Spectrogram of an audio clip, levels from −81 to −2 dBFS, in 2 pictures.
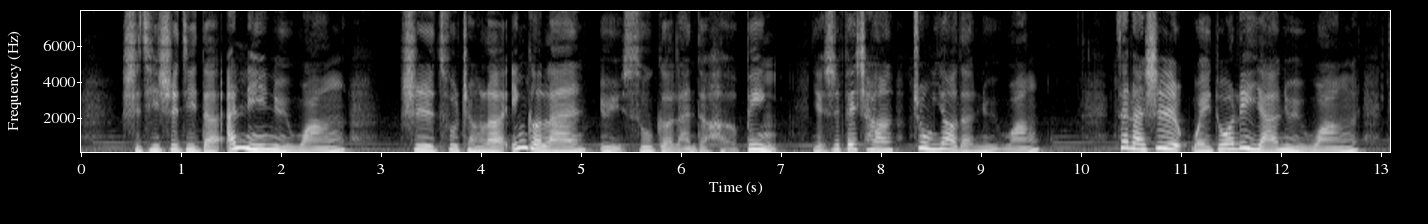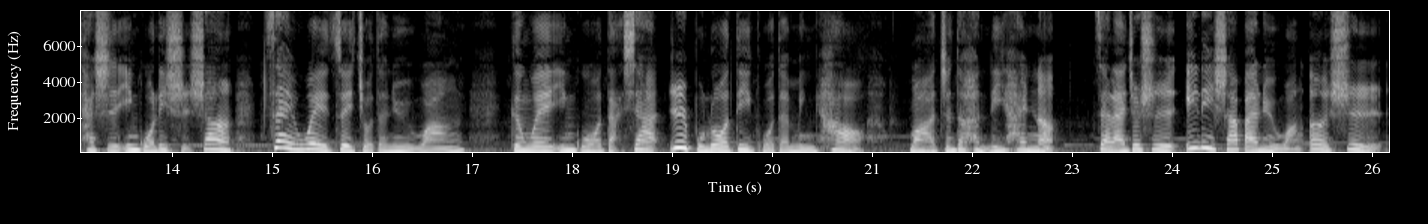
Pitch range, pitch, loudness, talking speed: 195-255 Hz, 225 Hz, -21 LUFS, 200 characters per minute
